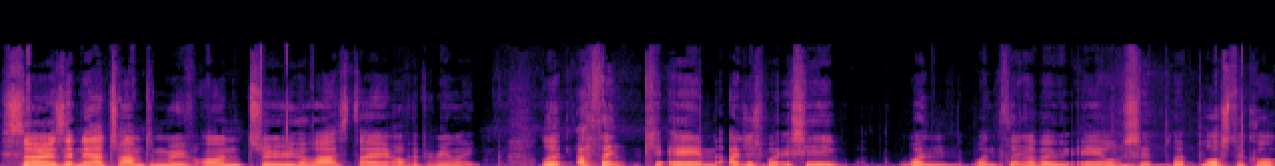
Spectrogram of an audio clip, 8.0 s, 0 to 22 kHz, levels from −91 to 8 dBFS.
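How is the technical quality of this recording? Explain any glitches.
The recording has a clocking fault. Word clock ticks run from 0.18 s to 7.92 s, roughly every 0.15 s. The receiving device is not locked to the sender's clock. They drift apart at about 150 ppm, so samples slip regularly. Each slip gives a sharp tick.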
